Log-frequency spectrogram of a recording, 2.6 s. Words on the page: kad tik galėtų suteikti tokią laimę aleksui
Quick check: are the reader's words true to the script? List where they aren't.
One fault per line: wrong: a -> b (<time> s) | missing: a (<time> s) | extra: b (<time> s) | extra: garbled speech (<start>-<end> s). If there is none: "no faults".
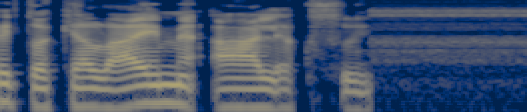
missing: tik galėtų suteikti (0.1 s)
